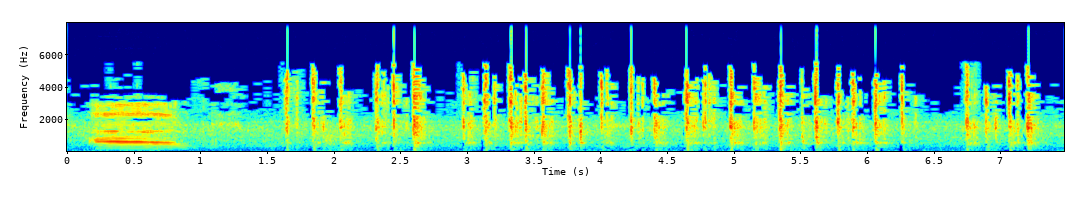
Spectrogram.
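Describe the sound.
Computer keyboard typing: a rapid, irregular stream of many crisp key clicks that follows a brief voiced sound at the start.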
